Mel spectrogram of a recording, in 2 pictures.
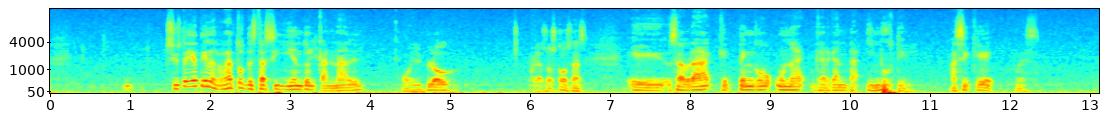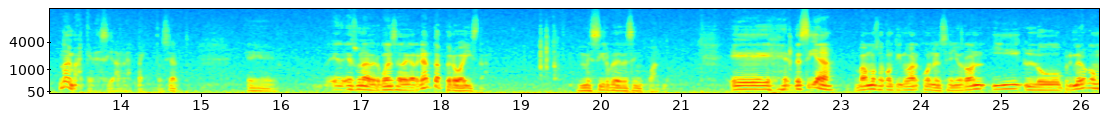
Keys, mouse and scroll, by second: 18.3 click, 19.5 alt+Tab, 21.3 click, 22.5-22.9 ctrl+scroll up 2, 25.9 click.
